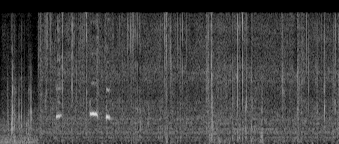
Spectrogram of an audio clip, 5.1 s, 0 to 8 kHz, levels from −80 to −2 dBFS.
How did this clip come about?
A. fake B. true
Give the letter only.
A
